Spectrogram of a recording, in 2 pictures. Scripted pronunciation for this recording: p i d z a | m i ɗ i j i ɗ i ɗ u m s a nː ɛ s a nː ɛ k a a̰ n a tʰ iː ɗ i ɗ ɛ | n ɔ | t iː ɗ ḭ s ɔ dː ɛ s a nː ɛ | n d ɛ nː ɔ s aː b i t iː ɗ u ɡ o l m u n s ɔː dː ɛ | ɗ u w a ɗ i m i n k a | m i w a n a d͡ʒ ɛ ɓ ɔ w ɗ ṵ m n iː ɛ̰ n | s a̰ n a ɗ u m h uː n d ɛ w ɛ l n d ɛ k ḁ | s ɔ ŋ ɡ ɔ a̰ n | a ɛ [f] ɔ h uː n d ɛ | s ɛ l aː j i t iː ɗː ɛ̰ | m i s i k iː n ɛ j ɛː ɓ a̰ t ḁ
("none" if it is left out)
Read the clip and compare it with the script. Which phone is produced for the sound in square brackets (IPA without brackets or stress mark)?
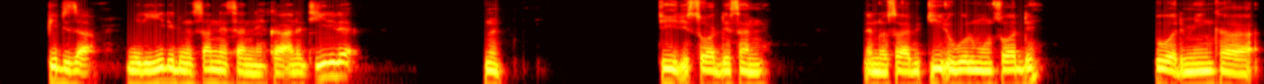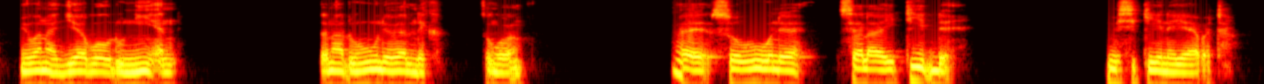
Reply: s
